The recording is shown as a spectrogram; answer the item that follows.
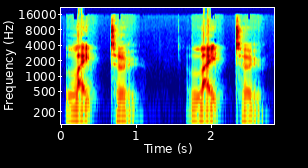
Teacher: And then late and to, because late ends with a T sound and to begins with a T sound, we fuse these together and just use one T sound to link these words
